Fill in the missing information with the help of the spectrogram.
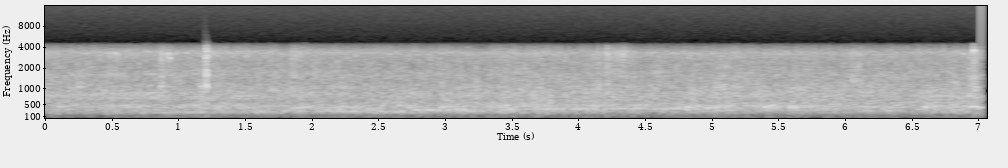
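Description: Steady hum of city street traffic, with a single sharp click a little over a second in.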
